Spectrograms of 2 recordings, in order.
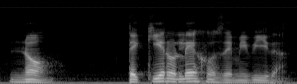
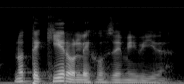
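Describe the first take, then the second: First: There is a pause after the word no. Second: It runs on without a pause after no. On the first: The speaker wants the listener far away. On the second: The speaker wants the listener close.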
